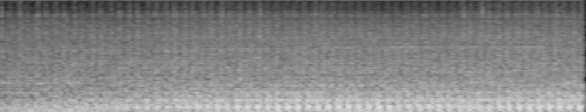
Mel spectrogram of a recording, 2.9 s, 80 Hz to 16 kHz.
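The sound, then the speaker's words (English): A heavy drill rig drills a 6-inch-wide hole straight down into a mine just after 3 a.m., the driller pushing hard on the drill, its deep engine drone throbbing in a fast, regular pulse that swells slightly louder as it goes, with no voices. “At just after 3 a.m., the drilling begins.”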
